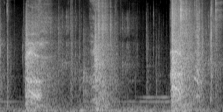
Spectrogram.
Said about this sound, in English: We're gonna try to break the door down. Get back.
